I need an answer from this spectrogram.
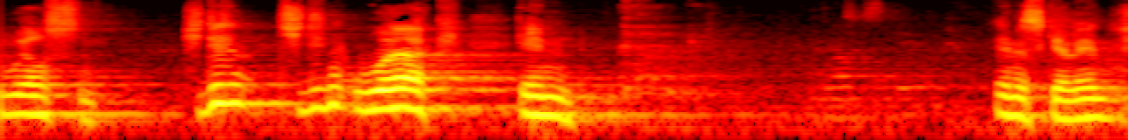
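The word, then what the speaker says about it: Enniskillen: Remembrance Day, 1987, the Northern Irish town of Inniskillen. Have I said that correctly? How much? See, there you go. Exactly like I said it.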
